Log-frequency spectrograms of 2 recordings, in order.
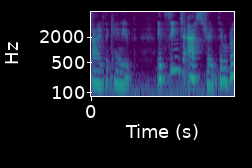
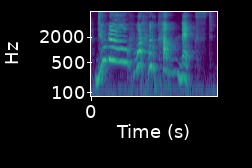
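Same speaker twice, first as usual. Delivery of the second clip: high, loud furious snarl; 12 semitones higher, 15 dB louder, slower than usual. A narrator's reading. Mother dragon snarling at her son, high and loud. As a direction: bite every word at him.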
